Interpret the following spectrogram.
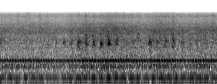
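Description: A steady low hum under an even hiss of background noise, with faint brief sounds in the middle.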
